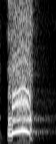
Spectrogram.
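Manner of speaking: very high, loud yelping "Ah!"; sudden high yelp. Shown as a demonstration. Dad pranking his daughters first, high yelp. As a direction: leap up into a startled yelp. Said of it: "I look at them and go".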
